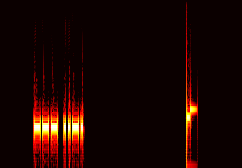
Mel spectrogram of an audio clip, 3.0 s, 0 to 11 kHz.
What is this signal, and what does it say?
Morse code, heard as a keyed tone, about 44 wpm, 700 Hz. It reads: OF
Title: Two Letter Words - 45wpm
